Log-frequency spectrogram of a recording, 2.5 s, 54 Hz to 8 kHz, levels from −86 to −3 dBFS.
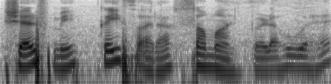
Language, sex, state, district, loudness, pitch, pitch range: Hindi, male, Punjab, Pathankot, -19 LUFS, 135 Hz, 125-150 Hz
